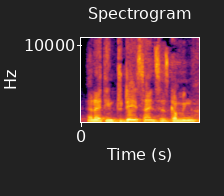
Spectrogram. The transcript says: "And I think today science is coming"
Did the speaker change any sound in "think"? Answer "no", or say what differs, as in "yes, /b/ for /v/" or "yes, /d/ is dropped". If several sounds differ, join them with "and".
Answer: yes, /t/ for /θ/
